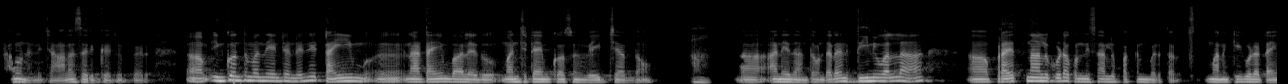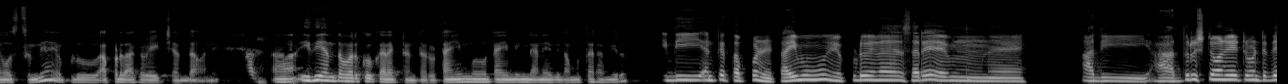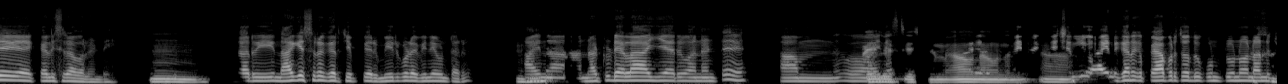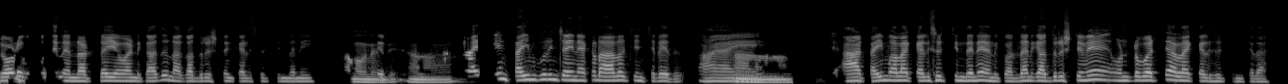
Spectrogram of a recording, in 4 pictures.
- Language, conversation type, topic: Telugu, podcast, విఫలాన్ని పాఠంగా మార్చుకోవడానికి మీరు ముందుగా తీసుకునే చిన్న అడుగు ఏది?
- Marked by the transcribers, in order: other background noise; in English: "వెయిట్"; lip smack; in English: "వైట్"; in English: "కరెక్ట్"; in English: "టైమింగ్"; unintelligible speech; in English: "రైల్వే స్టేషన్"; in English: "పేపర్"; chuckle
